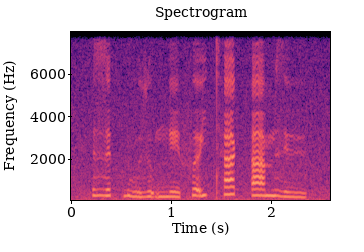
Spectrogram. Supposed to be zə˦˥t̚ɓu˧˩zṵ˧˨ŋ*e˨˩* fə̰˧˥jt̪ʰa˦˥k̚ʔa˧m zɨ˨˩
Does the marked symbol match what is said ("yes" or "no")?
yes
